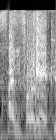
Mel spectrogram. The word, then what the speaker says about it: Falchetti: Falchetti, se escribe Falchetti, pero se pronuncia Falchetti. Falchetti.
